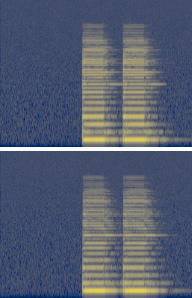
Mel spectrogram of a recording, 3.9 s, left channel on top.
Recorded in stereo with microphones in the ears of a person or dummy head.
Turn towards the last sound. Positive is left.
turn(degrees=60)  # may be behind; listen again after turning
